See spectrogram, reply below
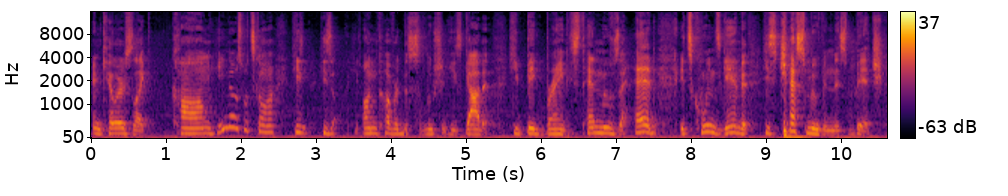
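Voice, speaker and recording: A young man casually and excitedly recapping a manga chapter, full of slang and fillers. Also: a little high, moderate pace. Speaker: manga reviewer.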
